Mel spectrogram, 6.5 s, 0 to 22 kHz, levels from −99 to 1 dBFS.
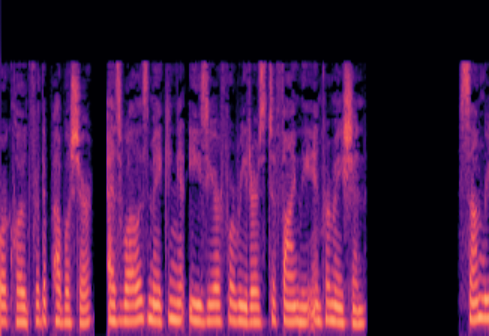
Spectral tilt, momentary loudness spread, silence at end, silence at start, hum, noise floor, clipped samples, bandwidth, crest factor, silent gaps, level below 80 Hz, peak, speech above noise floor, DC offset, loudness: -5.5 dB/octave; 5 LU; 0 s; 0 s; none; under -90 dBFS; under 0.1%; 10.5 kHz; 14 dB; 4.90-6.09 s; -64 dBFS; -10 dBFS; over 67 dB; under 0.1%; -23 LUFS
